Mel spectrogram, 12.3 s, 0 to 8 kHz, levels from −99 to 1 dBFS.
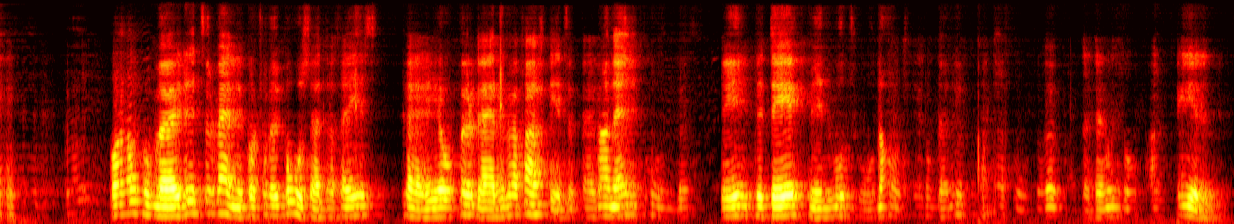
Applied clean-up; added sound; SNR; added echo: neural mask model DeepFilterNet 3.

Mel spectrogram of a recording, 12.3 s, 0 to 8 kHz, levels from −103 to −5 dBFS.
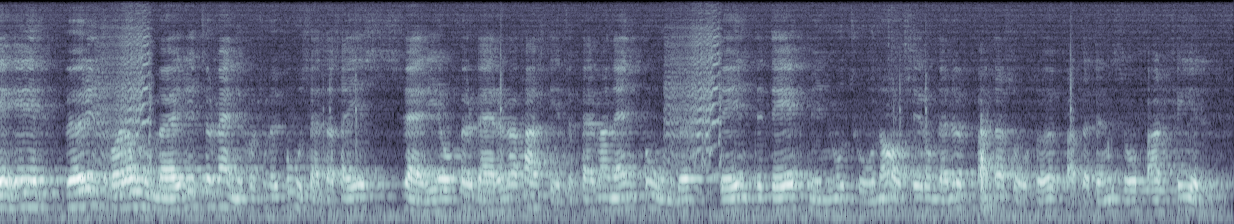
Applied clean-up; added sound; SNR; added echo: none; Squeak; 19 dB; reverberation time 1.1 s.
